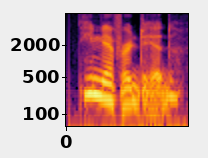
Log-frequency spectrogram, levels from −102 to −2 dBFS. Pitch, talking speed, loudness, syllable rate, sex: 195 Hz, 195 wpm, -17 LUFS, 5.6 syllables/s, female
